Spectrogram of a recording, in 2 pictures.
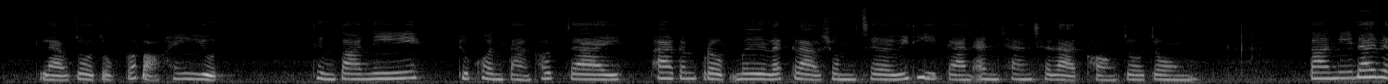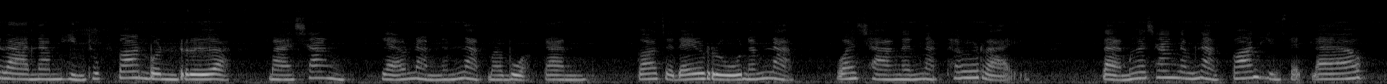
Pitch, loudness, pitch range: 240 Hz, -32 LUFS, 225-270 Hz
